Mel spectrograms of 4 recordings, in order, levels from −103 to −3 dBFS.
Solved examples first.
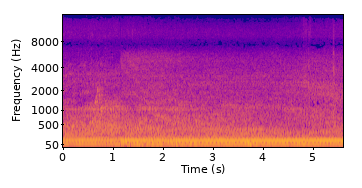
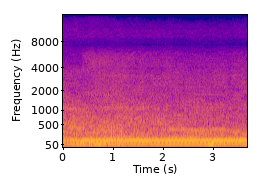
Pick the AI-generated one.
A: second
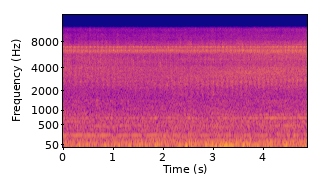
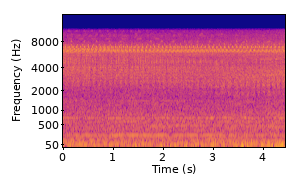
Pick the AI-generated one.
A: first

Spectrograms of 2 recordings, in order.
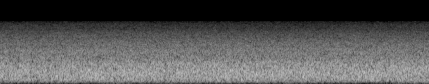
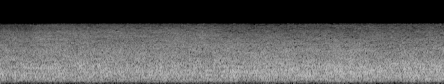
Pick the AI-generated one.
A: second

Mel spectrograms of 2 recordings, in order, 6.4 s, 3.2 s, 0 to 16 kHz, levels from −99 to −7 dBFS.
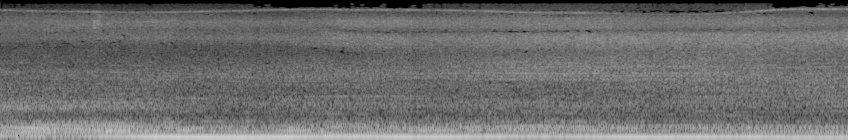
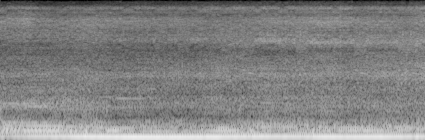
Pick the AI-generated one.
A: second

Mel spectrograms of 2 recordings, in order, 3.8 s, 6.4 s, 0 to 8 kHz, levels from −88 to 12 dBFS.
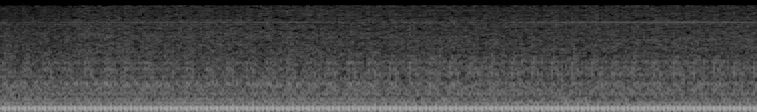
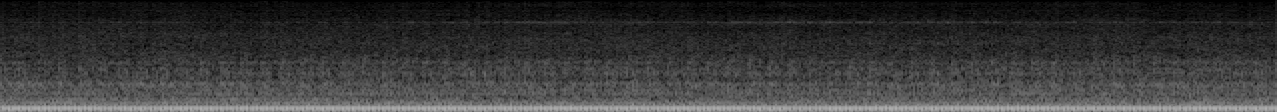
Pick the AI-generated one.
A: second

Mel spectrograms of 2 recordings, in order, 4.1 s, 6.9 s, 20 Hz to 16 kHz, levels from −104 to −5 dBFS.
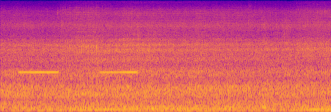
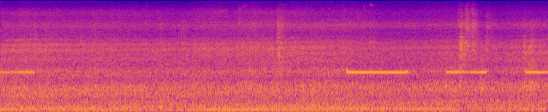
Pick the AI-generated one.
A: second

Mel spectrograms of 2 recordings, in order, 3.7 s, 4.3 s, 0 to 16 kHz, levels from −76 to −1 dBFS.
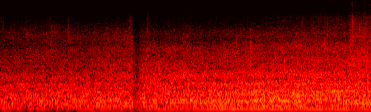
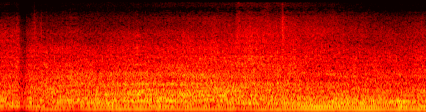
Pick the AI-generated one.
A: second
